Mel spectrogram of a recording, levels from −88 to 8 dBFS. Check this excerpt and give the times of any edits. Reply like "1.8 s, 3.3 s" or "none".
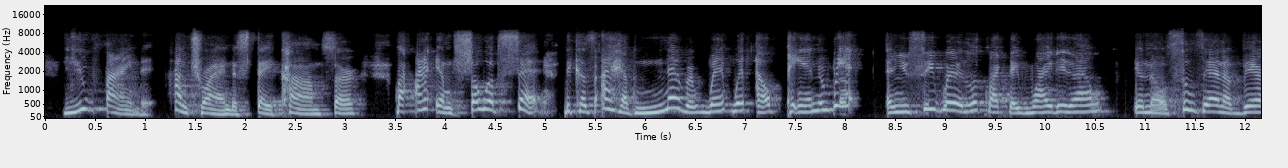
1.1 s, 8.2 s, 10.7 s

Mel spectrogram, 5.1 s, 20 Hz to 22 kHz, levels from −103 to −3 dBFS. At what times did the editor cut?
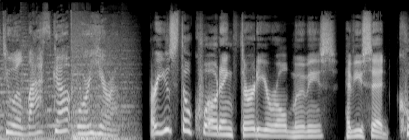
1.7 s

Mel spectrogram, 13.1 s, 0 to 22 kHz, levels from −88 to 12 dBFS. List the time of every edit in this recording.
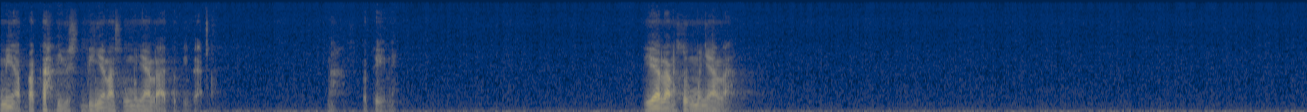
none

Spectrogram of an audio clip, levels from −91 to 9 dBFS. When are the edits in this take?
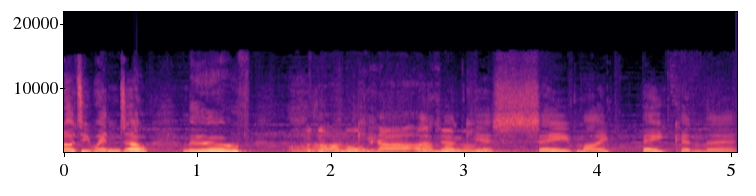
none

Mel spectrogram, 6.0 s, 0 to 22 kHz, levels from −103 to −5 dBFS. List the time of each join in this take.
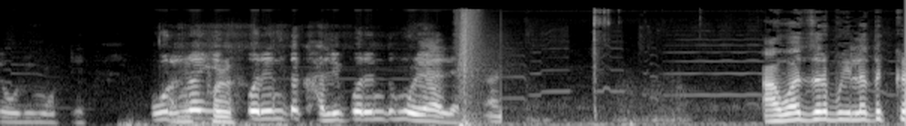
3.2 s

